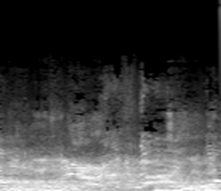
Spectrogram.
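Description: Many overlapping voices of spectators and coaches calling out and shouting at once in a large echoing hall.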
